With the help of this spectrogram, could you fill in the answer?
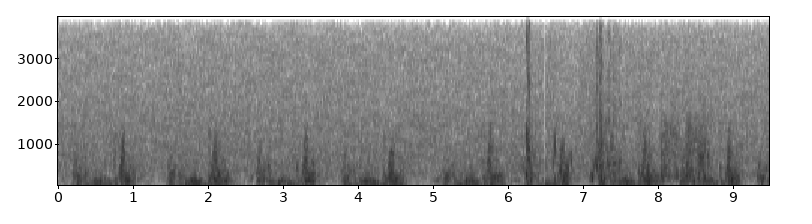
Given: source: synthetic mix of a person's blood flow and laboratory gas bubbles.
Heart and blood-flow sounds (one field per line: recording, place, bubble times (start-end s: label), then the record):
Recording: Doppler ultrasound of blood flow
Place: precordium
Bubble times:
6.15-6.36 s: bubbles
6.58-6.88 s: bubbles
7.07-7.54 s: bubbles
8.00-8.73 s: bubbles
From the record:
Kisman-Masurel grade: 223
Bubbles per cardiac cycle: several, 3 to 8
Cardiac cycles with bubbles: 10 to 50%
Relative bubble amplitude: loud (0.450 to 0.775)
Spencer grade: 2 (many but less than half of the cardiac periods contain bubble signals, singularly or in groups)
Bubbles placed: only in the low amplitude regions of the cardiac cycle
